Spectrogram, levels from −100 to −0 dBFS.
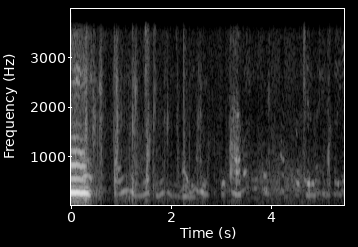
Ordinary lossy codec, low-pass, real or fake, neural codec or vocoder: none; 3.6 kHz; real; none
